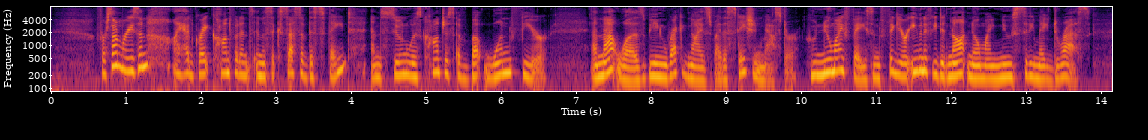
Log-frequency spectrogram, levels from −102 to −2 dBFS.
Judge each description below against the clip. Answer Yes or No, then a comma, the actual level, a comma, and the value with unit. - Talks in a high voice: Yes, high, 195 Hz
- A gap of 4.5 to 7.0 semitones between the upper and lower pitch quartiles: Yes, average, 4.8 semitones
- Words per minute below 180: No, average, 200 wpm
